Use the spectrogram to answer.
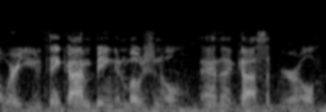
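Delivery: ordinary delivery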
